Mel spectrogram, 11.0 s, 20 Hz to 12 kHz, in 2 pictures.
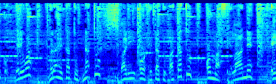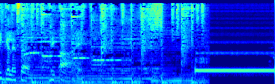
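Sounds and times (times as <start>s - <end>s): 
speech: 0.0s - 7.7s
busy music on an unanswered telephone call: 0.0s - 9.7s
steady telephone tone on an unanswered call: 9.4s - 11.0s.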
